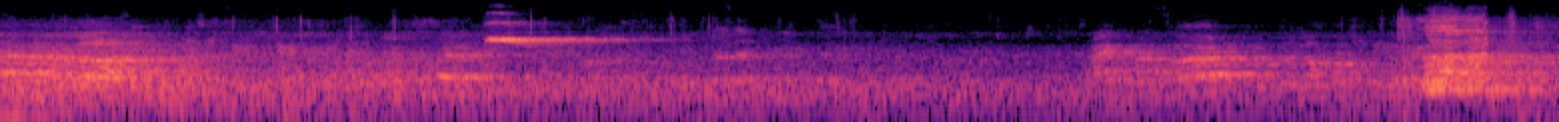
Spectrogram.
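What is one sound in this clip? Wrestlers' feet shuffle and thud on a mat.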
